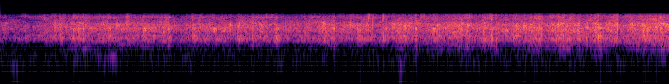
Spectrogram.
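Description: applause

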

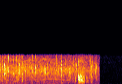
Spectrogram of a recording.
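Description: audience clapping

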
